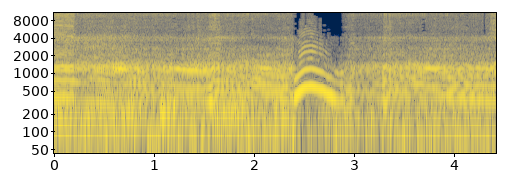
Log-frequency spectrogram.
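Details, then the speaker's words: Rebuilt 1985 Yamaha YZ80 two-stroke on a warm test ride: sharp buzz climbs and drops cleanly through the gears, crisp on and off throttle. Smoking out the back, silencer not working too great; sounding good. "good doesn't it she's a little ripper sounds so good yeah she's sounding pretty good"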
